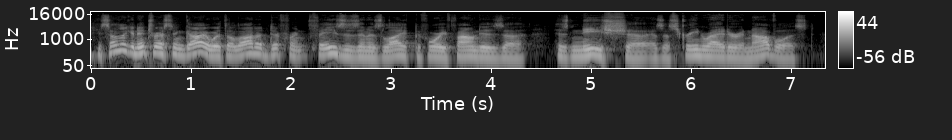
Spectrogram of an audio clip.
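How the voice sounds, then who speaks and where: A man with a somewhat high-pitched voice co-hosts a book podcast. He speaks casually, in an informal and wry way, as he comments on books and reading plans. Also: brisk, hardly any pauses. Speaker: podcast co-host. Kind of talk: casual book discussion and announcements.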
